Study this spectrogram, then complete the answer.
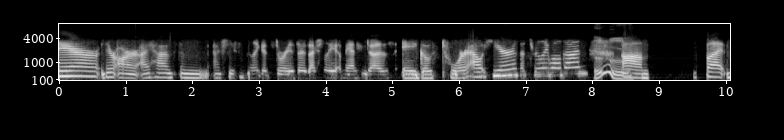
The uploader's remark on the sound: Listener Phone Call Extravaganza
